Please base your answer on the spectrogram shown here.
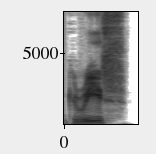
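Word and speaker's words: Gris: First game, Greece. It's spelled G R I S.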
